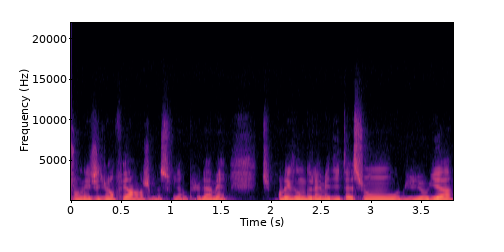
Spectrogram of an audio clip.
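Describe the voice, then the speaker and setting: A man's very deep, low voice at a very fast pace. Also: dry, close sound with no echo. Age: 20s. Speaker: engineer sharing depression story. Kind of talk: testimony. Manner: casual, hesitant with fillers.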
